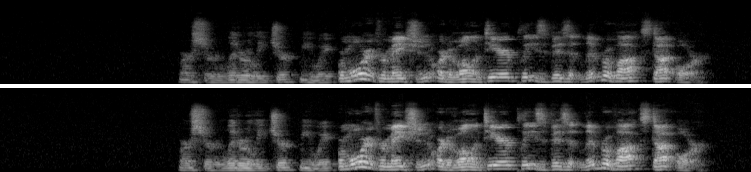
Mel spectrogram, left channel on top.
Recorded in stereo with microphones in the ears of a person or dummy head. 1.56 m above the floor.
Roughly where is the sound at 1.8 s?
Right.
